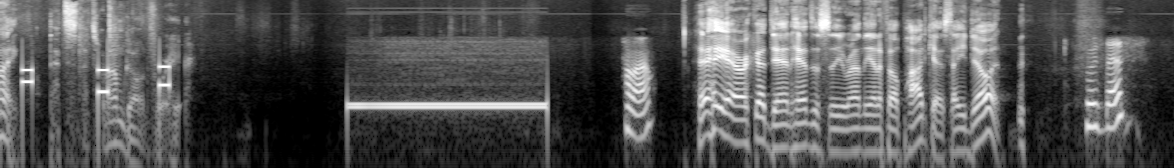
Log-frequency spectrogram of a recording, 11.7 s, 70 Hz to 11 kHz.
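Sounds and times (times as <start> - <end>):
speech: 0.0 - 2.0, 6.2 - 11.7
phone call ringing tone on a phone line: 3.5 - 5.5.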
